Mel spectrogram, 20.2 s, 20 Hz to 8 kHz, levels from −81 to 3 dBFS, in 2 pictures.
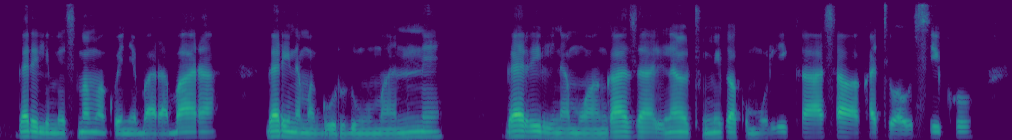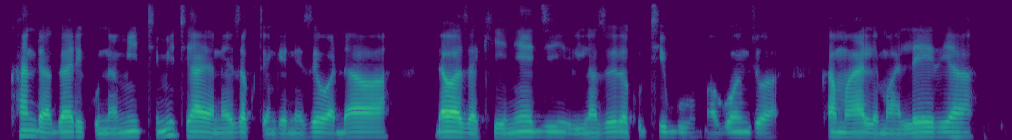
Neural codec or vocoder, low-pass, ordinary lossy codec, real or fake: codec, 24 kHz, 3.1 kbps, DualCodec; 7.2 kHz; Opus, 24 kbps; fake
